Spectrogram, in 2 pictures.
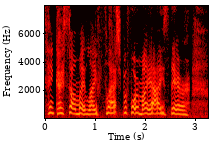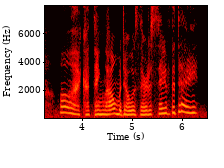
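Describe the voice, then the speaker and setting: Extremely high pitch in a put-on character voice, delivered at a moderate pace. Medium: video game. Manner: irritable, sarcastic.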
